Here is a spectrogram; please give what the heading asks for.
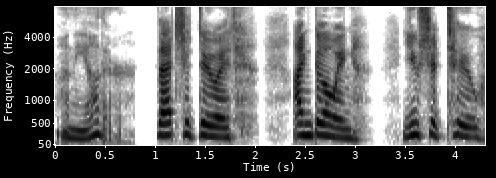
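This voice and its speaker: A woman's voice: fairly high pitch, a little slow, fairly bright tone, dry recording, studio quality. A woman voicing a composed, caring young sorceress in a video game, earnest with a wry edge. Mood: serious, determined. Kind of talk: game dialogue acting.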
